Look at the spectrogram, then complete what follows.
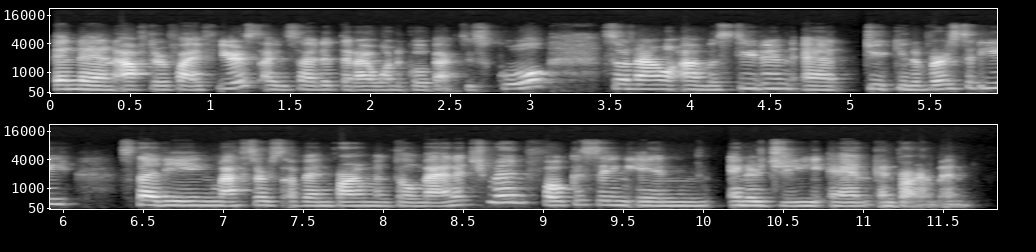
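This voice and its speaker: A woman from Indonesia in her thirties, a graduate student intern giving a research presentation on a video call, soft-spoken with many fillers and restarts. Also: mid-range voice, fairly even intonation, normal speed. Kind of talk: virtual poster presentation. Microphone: computer mic on a video call. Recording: dull lo-fi video call audio.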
